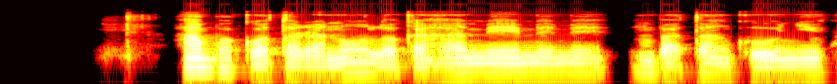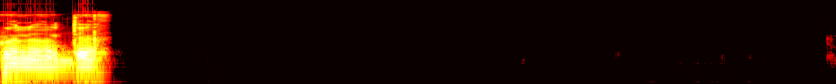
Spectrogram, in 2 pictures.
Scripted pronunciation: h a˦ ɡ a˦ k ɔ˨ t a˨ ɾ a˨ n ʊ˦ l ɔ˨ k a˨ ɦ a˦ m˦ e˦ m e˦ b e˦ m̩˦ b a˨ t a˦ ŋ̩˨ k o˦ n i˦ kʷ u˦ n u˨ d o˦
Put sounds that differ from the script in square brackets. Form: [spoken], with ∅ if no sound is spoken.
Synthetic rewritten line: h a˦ [ɡ͡b] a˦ k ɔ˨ t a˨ ɾ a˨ n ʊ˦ l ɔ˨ k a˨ ɦ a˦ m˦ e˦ m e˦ [m] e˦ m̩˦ b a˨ t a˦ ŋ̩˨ k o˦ [ɲ] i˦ kʷ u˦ n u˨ d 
